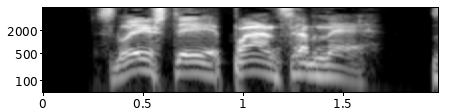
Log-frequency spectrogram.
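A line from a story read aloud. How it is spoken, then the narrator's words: Hissing. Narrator (Russian): зашипел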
